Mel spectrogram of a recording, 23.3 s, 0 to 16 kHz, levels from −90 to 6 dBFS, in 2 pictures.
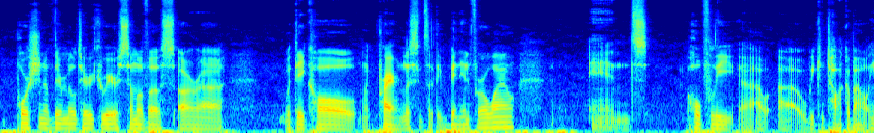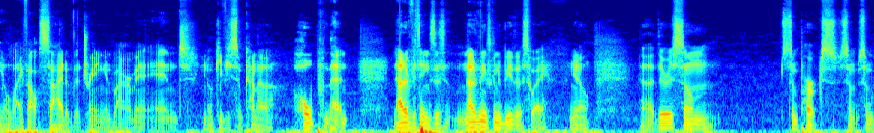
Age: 20-39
